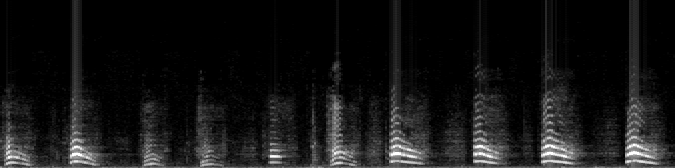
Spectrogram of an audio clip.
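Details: Wild monkey giving a series of nine sharp, arched, harmonic cries, each rising then falling in pitch, repeated about twice a second and growing louder toward the end, with a quiet background.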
